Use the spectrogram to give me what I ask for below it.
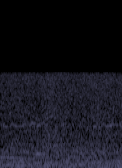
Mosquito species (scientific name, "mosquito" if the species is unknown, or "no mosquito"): Anopheles gambiae s.s.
